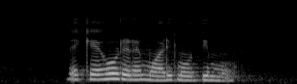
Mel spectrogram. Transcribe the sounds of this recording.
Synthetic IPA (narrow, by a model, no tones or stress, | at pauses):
ðɛkɛhoɾeɾɛmwaɾimoðimu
